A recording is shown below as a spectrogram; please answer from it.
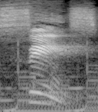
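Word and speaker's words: says: एस ए वाई एस सेज अब हमें खींचना नहीं है सेज करके उल्टा एस ई जेड प्रोनाउंस करो सेज सेज ठीक है?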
